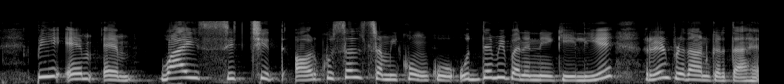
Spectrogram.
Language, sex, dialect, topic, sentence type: Hindi, female, Hindustani Malvi Khadi Boli, banking, statement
